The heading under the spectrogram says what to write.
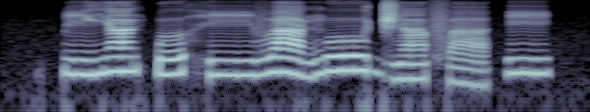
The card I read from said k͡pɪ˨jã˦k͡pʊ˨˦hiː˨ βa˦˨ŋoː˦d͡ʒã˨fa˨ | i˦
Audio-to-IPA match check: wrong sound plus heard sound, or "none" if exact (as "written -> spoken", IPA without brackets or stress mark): ɪ˨ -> i˨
